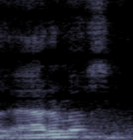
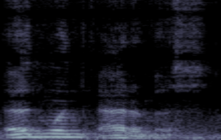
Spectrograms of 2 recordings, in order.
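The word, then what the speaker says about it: Adames: And that's spelled A-D-A-M-E-S. So Adamus could be. What is it? Edwin? A-D-A-M-E-S. Adamus. Edwin Adamus.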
